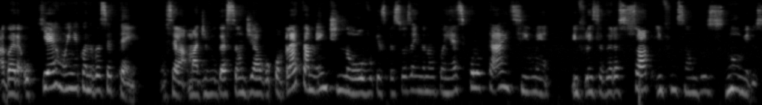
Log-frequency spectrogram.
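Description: Somewhat breathy and fairly high in pitch, a woman talks at a moderate pace with fairly even intonation. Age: 50s. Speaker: university professor. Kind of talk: interview.

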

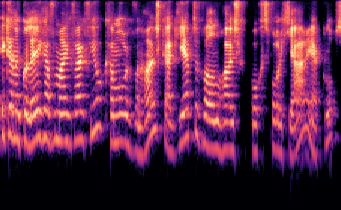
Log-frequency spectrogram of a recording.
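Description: A woman speaks with lively intonation. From North Brabant, Netherlands (Veldhoven). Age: 40s. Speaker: mindset coach and entrepreneur. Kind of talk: podcast interview.

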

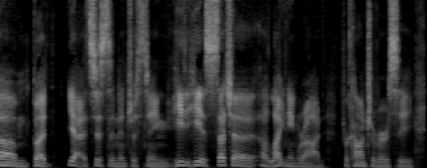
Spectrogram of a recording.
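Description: The recording is very clean, with a silent background. A man with a plain, everyday voice speaks at a medium pitch and moderate pace, with ordinary pitch variation. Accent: American. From US. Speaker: co-host. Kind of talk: casual chat.

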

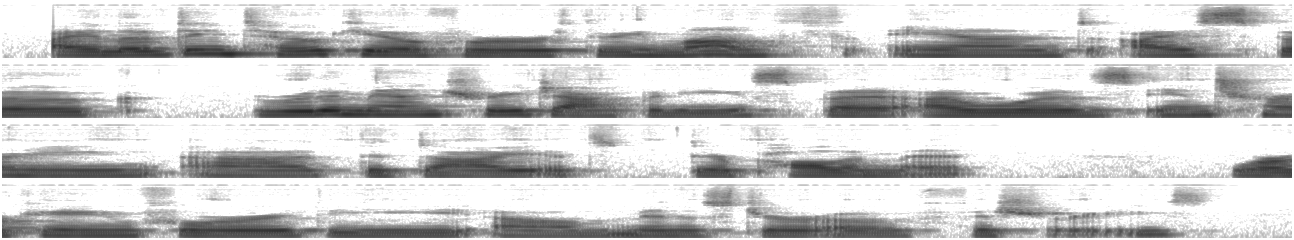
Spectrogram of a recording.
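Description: A woman with a Chinese accent and a fairly low pitch speaks in a dark, mellow tone at a fairly slow pace with ordinary pitch variation. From Shanghai, China. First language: Mandarin Chinese. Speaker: startup founder. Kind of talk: interview.

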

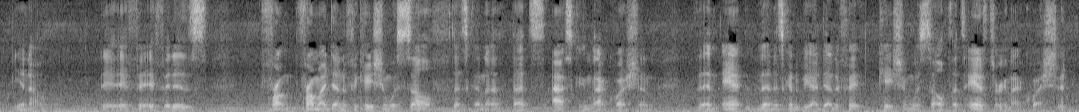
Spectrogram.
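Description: The man keeps to a moderate pace. Behind his voice there is noticeable background noise. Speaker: podcast host. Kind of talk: casual conversational interview. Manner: relaxed, conversational.

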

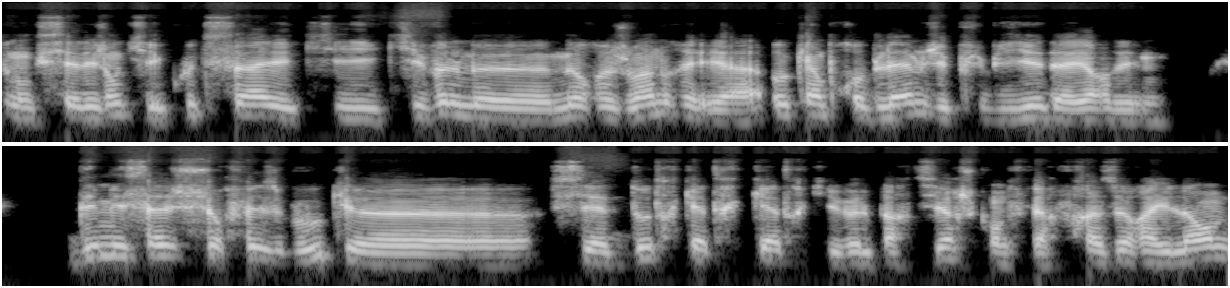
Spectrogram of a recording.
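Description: Dry, close sound with no echo, at a moderate pace. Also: man. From southern France, Montpellier. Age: 20s. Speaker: hospitality manager, working holiday traveller. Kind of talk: casual interview testimony. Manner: hesitant, many fillers.

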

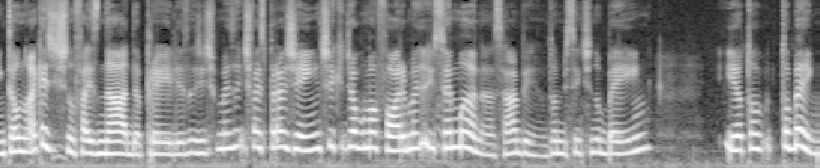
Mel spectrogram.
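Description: A woman's plain, everyday voice, fairly high in pitch, with lively intonation at a fairly quick pace. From Brazil, Ribeirão Preto (São Paulo state interior). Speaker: content producer. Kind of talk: casual chat.

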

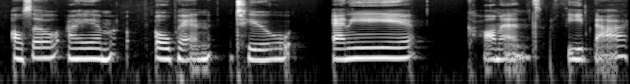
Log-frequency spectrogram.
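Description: Speech comes very slowly in a monotone, flat intonation. Long, frequent pauses break it up. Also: woman, medium pitch for a woman. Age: 20s. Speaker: podcast host. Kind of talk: casual chat. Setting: home recording under a blanket.

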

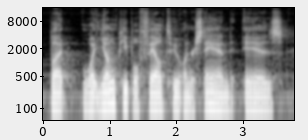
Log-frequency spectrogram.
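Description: On a very clean recording with a silent background, a man speaks with an American accent. His pitch is fairly low and his intonation fairly even. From Florida. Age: 30s. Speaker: former soccer goalkeeper and sports agent. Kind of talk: casual interview.

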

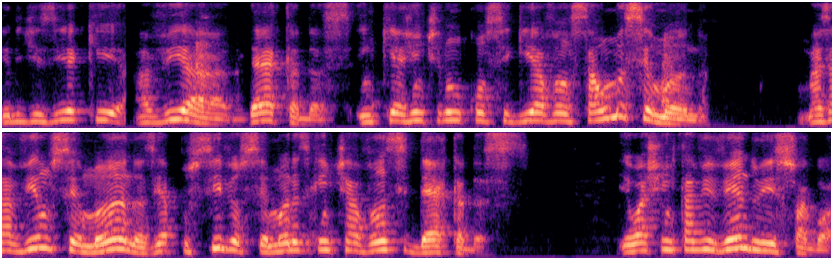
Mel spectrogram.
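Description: A man talks at a fairly quick pace with a high pitch. His intonation is lively. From São Paulo, east zone. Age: 40s. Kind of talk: interview.

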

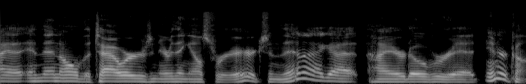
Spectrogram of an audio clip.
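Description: A man with an American accent, fairly high pitch and moderate pace against a quiet background. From US, military family; high school in upstate New York. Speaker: energy company CEO and podcast host. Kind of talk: casual interview chat. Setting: video call. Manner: animated.

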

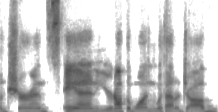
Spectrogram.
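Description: A woman with a normal speaking voice in an American accent, fairly low in pitch, with ordinary pitch variation at a moderate pace against a quiet background. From US South. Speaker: financial influencer and marketing agency owner. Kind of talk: casual interview chat.

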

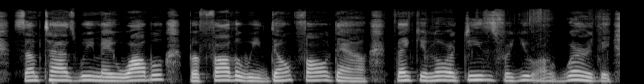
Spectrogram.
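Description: A woman speaks at a medium pitch with a dark, mellow tone, a passionate delivery and fairly even intonation. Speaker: prayer leader. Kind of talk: fervent spoken prayer, repetitive intercession with rising cadence. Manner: passionate, rhythmic repetition of 'Lord God' like a preacher's cadence; exclamatory, interjecting hallelujahs and breathless run-on petitions.

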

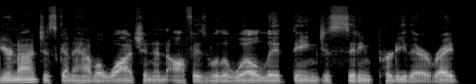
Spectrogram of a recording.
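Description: The recording is very clean, with a silent background and a dry, close sound with no echo, carrying a man's very deep, low voice. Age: 30s. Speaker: watch YouTuber and podcaster, salesman. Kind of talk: casual chat.

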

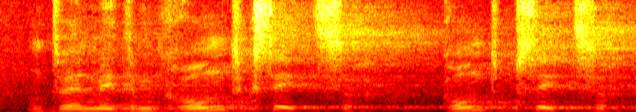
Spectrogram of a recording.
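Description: A man's high-pitched voice against noticeable background noise. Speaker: pastor. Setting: church. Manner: unhurried, warm, reflective with pauses, ending in encouragement.

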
